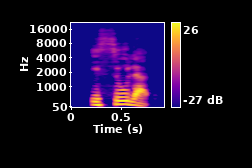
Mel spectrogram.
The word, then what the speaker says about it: isulat: For example, isulat, isulat, isulat. Isulat is spelled as I-S-U-L-A-T.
